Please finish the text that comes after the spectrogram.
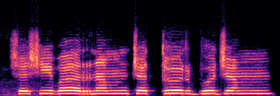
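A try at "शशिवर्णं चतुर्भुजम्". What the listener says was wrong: Chaturbhujam. Shashivarnam Chaturbhujam. Again, bha you have to stress, okay? Okay, in these 4 places, there is Mahaprana. We have to stress. They are all aspirated.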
